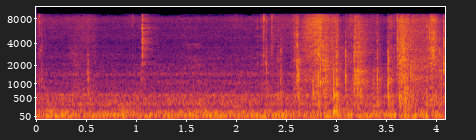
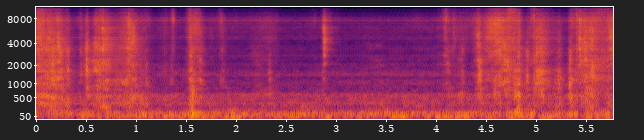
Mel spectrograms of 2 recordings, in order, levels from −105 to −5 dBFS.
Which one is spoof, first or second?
second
